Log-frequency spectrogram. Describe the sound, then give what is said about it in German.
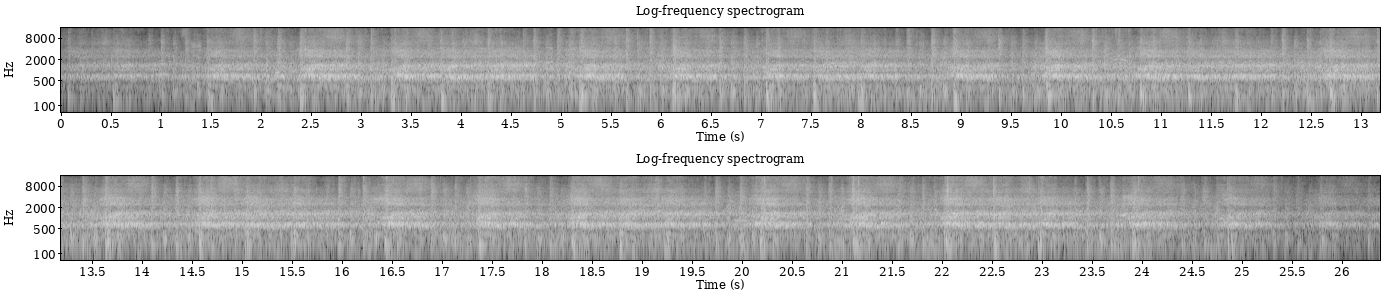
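A large crowd of Dynamo Dresden football fans chants in unison, a dense roar of many voices holding steady, rhythmic shouts that pulse on and on without a break for the whole stretch. “okay, also das skandieren Leute Ostdeutschland, das kann ich äh, entnehmen.”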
